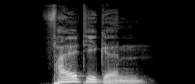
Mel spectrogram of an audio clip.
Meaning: strong dative masculine/neuter singular of faltig
- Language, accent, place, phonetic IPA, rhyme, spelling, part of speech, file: German, Germany, Berlin, [ˈfaltɪɡəm], -altɪɡəm, faltigem, adjective, De-faltigem.ogg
